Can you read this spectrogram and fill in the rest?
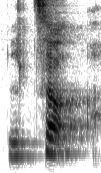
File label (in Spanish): ocotlán, Zapoteco, Asunción Ocotlan; Topónimos; INALI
